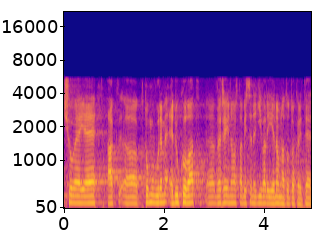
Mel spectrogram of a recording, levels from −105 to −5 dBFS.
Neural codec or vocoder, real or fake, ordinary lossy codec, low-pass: none; real; AAC, 48 kbps; 5.4 kHz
